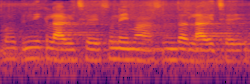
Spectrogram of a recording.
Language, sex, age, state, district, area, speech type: Maithili, female, 30-45, Bihar, Supaul, rural, spontaneous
